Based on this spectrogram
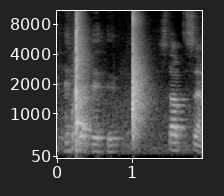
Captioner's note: clapping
